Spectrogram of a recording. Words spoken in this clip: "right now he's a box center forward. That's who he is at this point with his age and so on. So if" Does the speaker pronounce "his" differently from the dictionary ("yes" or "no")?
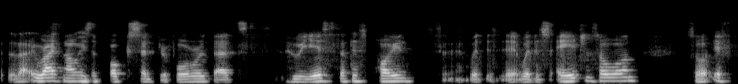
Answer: yes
